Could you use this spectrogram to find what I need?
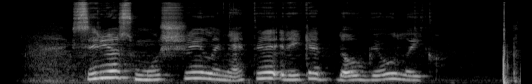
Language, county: Lithuanian, Vilnius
